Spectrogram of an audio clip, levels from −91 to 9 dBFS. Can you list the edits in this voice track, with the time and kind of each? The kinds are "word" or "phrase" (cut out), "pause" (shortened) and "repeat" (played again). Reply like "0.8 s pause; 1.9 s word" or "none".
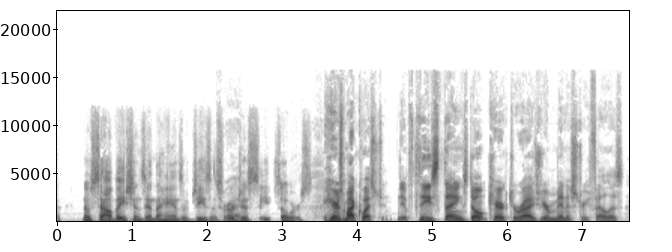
4.4 s pause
